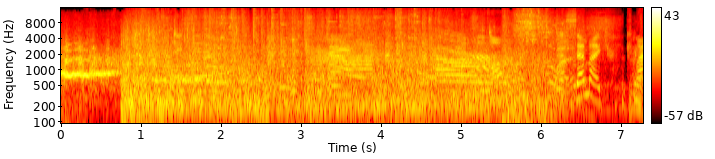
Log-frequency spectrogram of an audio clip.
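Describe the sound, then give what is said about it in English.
Car tires skid with loud, warbling squeals over a dense, roaring crash of smashing and shattering debris that fills the whole clip, intense, before tapering off at the end. “And I lost control and swerved across four lanes of traffic and we crashed into a police station.”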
